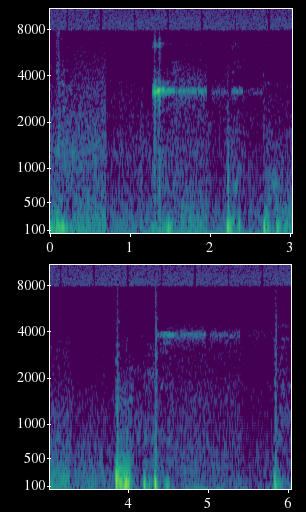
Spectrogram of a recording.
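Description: Quiet room tone broken by about six short, low thumps at irregular moments, the loudest about four seconds in, with a faint thin high whine heard twice.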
